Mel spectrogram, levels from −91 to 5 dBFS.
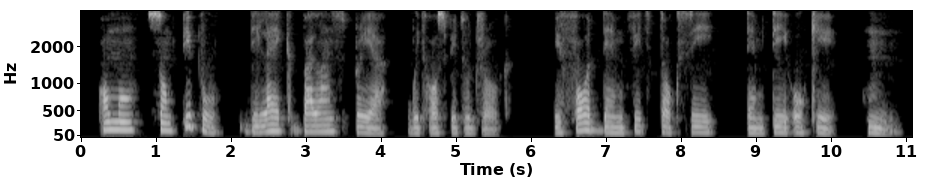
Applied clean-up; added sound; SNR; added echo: none; none; none; none.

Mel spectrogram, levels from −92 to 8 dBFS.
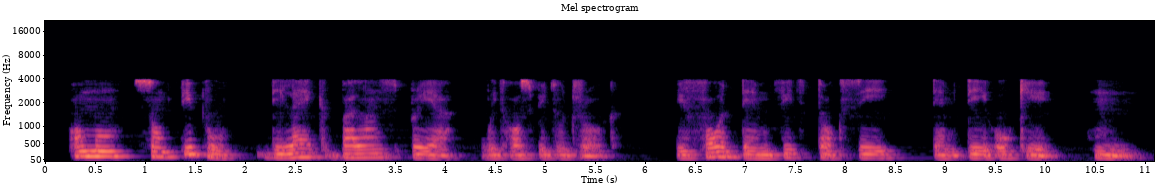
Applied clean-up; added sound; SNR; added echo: none; none; none; reverberation time 0.4 s.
